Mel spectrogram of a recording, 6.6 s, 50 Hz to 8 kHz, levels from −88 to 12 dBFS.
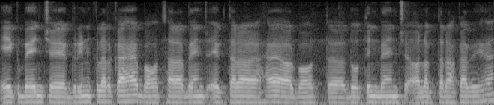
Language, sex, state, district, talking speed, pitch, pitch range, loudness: Hindi, male, Bihar, Patna, 190 wpm, 110 Hz, 110-115 Hz, -18 LUFS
